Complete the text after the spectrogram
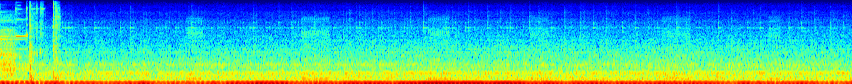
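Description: An electric fan hums steadily.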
